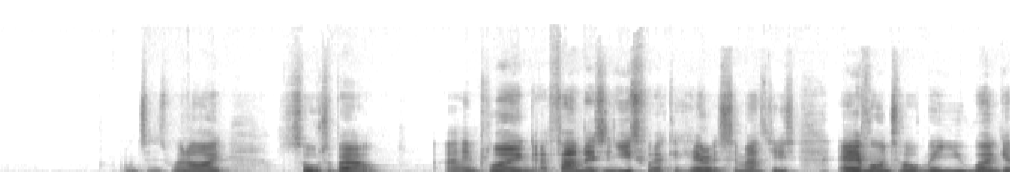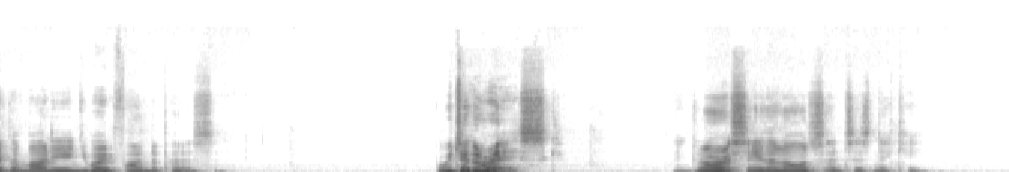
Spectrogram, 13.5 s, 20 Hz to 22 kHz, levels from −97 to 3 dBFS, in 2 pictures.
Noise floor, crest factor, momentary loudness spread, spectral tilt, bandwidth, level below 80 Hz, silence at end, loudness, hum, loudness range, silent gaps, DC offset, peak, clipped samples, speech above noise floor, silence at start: -88 dBFS; 26 dB; 18 LU; -4.5 dB/octave; 17 kHz; -90 dBFS; 0.6 s; -37 LUFS; none; 7 LU; none; under 0.1%; -14 dBFS; under 0.1%; 50 dB; 0.85 s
